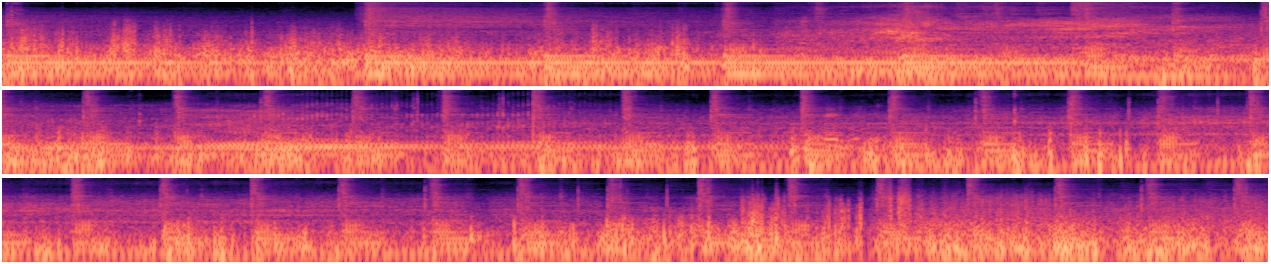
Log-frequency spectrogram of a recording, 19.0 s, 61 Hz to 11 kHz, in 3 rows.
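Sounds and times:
background music: 0.0s - 19.0s
motorcycle running: 0.0s - 19.0s.

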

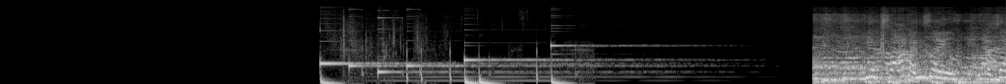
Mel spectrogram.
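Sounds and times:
intro jingle tones: 3.2s - 7.8s
crowd chatter: 8.2s - 10.0s.

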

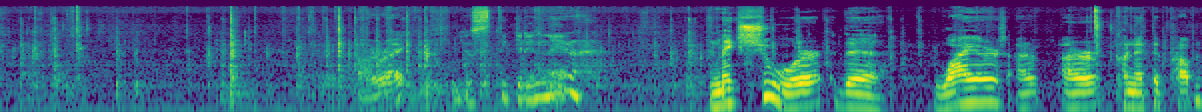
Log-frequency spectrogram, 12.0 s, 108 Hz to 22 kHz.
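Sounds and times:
speaker wire clicks and rustles: 0.0s - 12.0s.

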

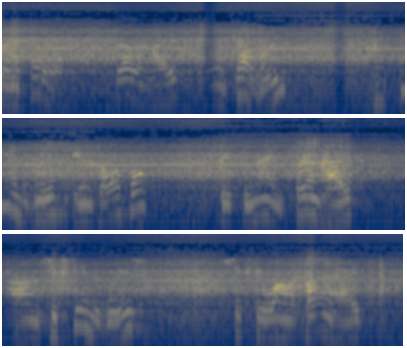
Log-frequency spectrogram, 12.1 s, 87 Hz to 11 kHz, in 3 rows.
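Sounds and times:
radio static hiss: 0.0s - 12.0s.

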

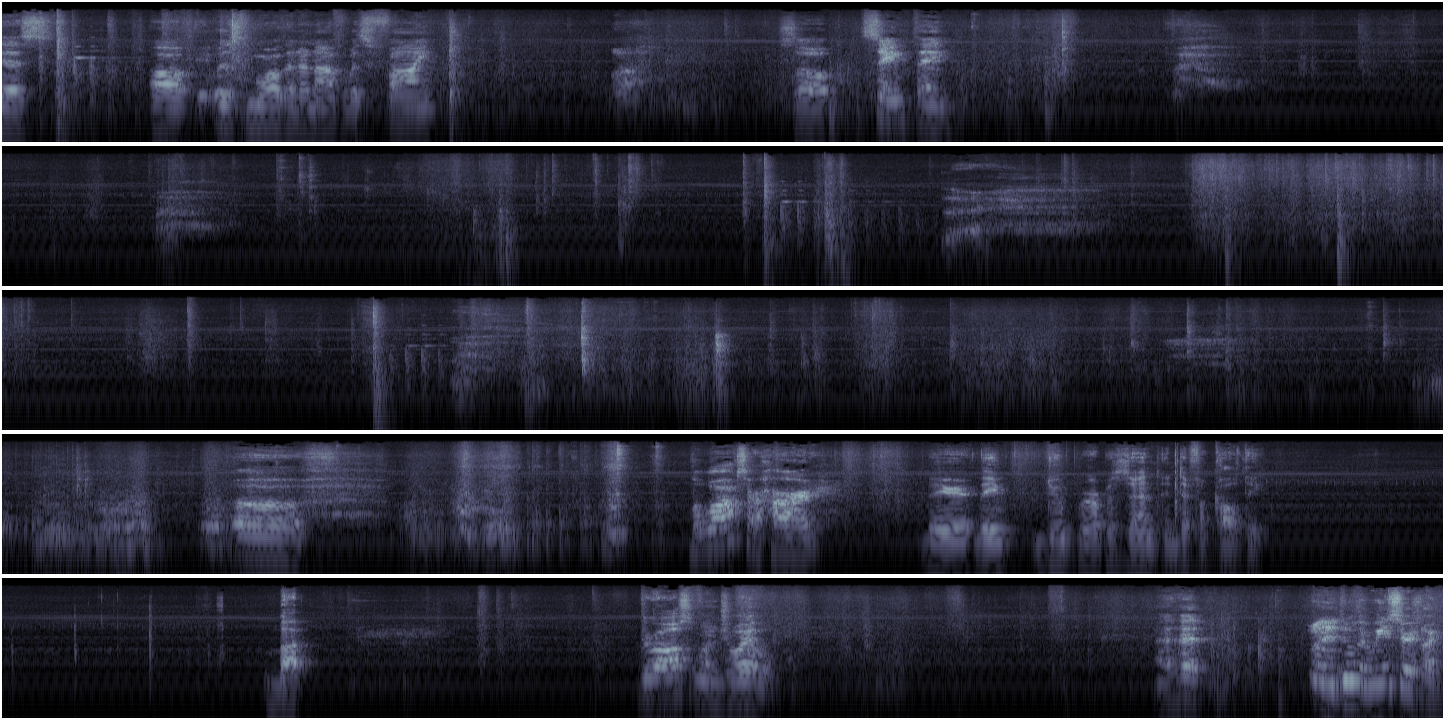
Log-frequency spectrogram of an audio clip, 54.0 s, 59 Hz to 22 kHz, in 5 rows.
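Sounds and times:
electrical hum: 0.0s - 54.0s.

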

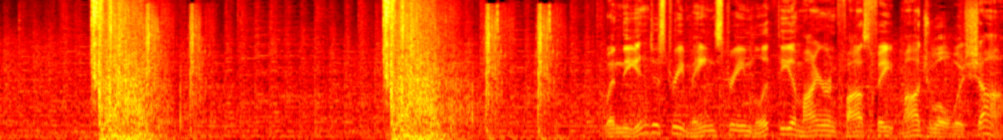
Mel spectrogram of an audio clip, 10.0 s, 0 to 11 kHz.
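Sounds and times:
background music: 0.0s - 10.0s
rifle shot: 0.9s - 2.2s, 3.8s - 5.7s.

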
